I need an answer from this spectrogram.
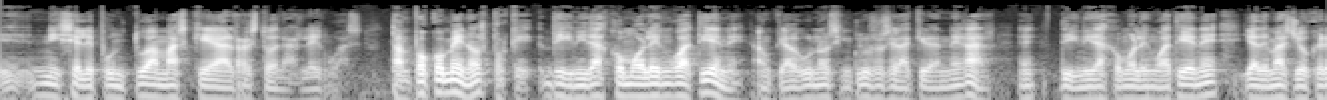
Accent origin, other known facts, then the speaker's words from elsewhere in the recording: Navarre, Spain; Yo soy navarro de nacimiento y de familia y hablo euskera también por familia.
